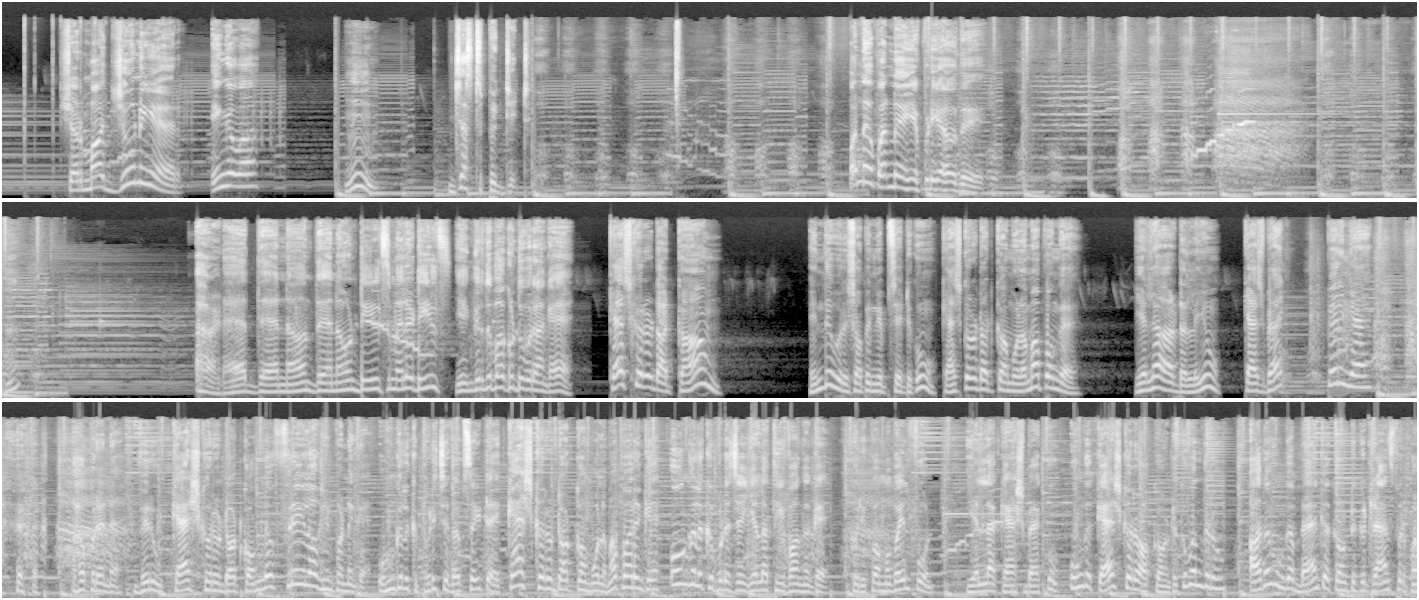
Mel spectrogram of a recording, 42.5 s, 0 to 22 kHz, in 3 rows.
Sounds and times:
Speech: 0.6 - 2.6, 3.4 - 3.8, 4.5 - 5.5, 8.5 - 10.0, 16.1 - 21.4, 22.3 - 27.9, 29.0 - 42.4.

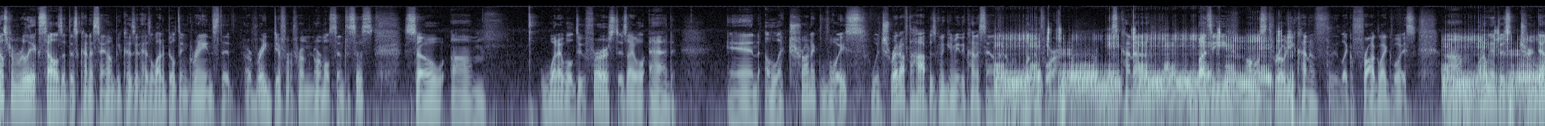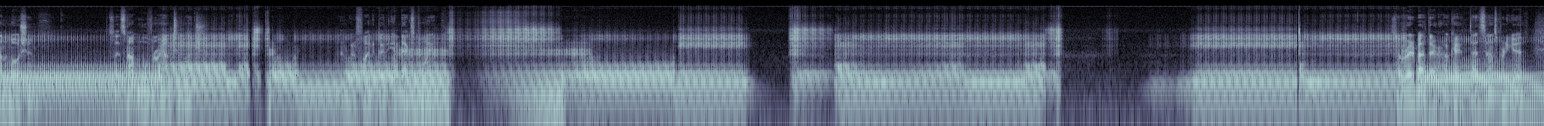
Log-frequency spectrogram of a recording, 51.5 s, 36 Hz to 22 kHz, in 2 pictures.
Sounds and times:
Speech: 0.0 - 8.1, 8.8 - 11.3, 12.1 - 17.9, 18.5 - 26.5, 27.6 - 29.2, 31.4 - 33.2, 49.0 - 51.4
Music: 16.6 - 21.6, 24.0 - 43.5, 44.9 - 51.4.

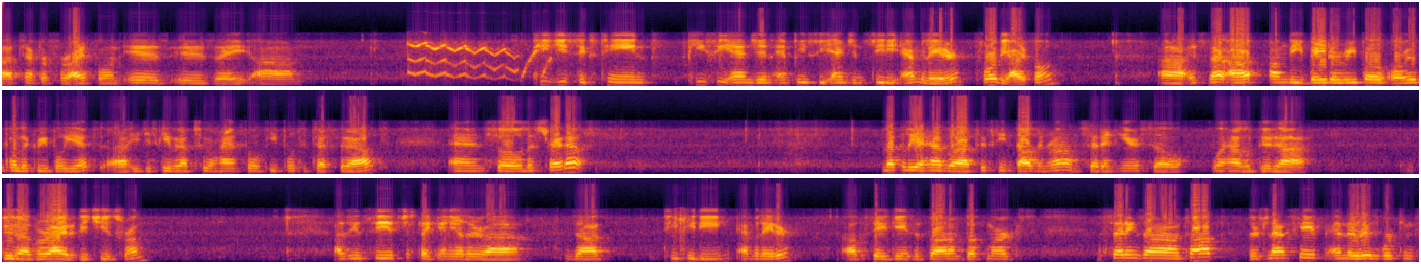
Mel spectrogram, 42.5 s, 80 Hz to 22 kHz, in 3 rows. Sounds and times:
Speech: 0.0 - 3.1, 5.3 - 10.6, 11.6 - 18.0, 18.6 - 20.1, 23.0 - 27.4, 28.2 - 29.9, 31.6 - 38.7, 39.3 - 42.5.

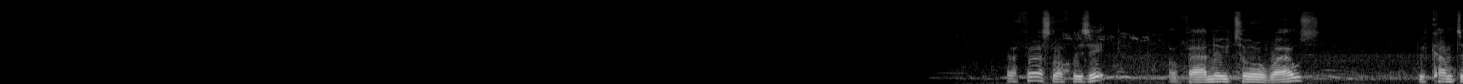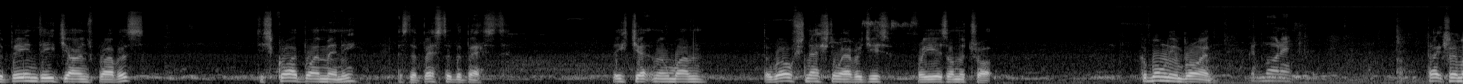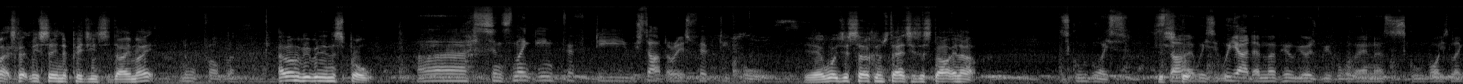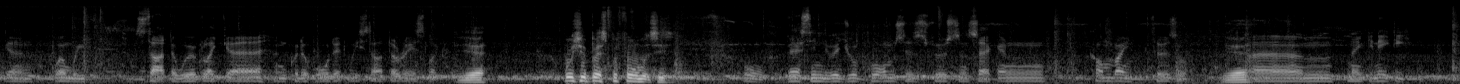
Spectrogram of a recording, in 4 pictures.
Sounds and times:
Bird: 9.3 - 58.4
Speech: 10.1 - 11.1, 11.7 - 13.2, 14.2 - 16.1, 17.2 - 19.8, 20.8 - 21.7, 22.3 - 24.6, 26.0 - 27.7, 28.9 - 39.0, 39.9 - 48.8, 49.5 - 50.7, 51.4 - 58.0.

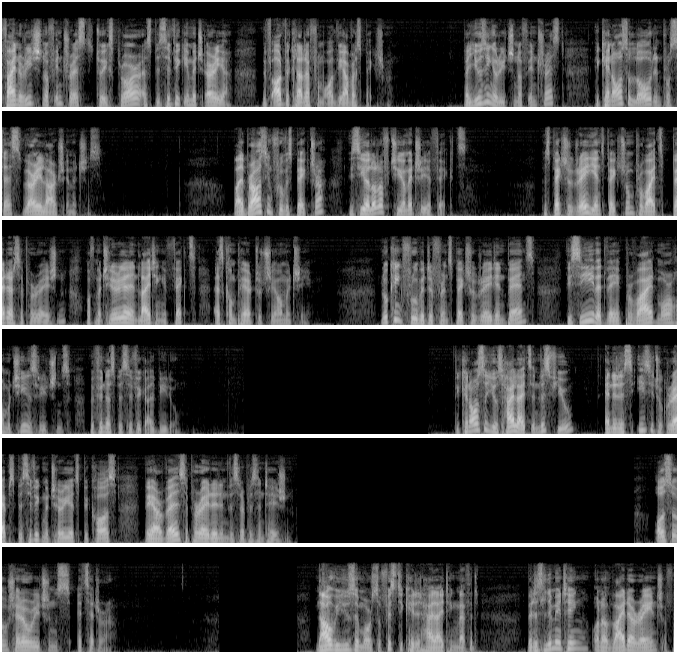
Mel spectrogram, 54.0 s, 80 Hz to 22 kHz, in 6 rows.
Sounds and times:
Speech: 0.0 - 5.2, 6.2 - 10.4, 12.1 - 15.3, 16.2 - 22.2, 23.0 - 29.4, 33.0 - 40.0, 44.7 - 46.6, 49.2 - 51.4, 52.0 - 53.9.

